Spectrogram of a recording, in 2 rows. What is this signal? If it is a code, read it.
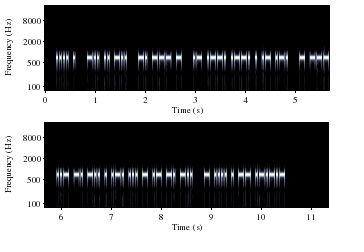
Morse code, heard as a keyed tone, about 34 wpm, 700 Hz. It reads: HE DID NOT APPEAR TO UNDERSTAND THEM.
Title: Sentences from Top 1000 Words - Review Part 2 - 35wpm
